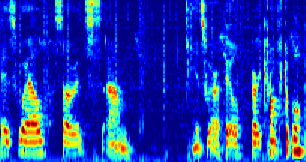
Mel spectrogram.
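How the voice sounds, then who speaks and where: A woman with a New Zealand accent speaks at a moderate pace and a fairly low pitch, with noticeable background noise behind her. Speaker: social anthropologist. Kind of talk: interview conversation. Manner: halting, many fillers.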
